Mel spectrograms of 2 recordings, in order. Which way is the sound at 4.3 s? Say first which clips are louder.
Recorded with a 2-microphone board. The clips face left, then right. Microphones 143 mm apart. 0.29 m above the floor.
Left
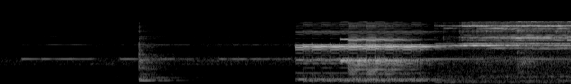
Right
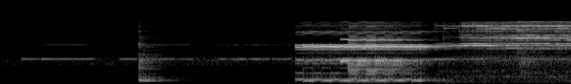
Left 2 dB; 55° left (ahead or behind).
